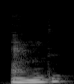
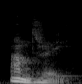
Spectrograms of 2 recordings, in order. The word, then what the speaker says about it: Andrzej: Andrzej, which doesn't really exist in English, but it is pronounced similarly to S in measure.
